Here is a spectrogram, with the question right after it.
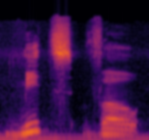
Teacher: Whenever a kamatz and a yud come inside a word, the vowel makes the same sound as the kamatz itself, simply ah.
